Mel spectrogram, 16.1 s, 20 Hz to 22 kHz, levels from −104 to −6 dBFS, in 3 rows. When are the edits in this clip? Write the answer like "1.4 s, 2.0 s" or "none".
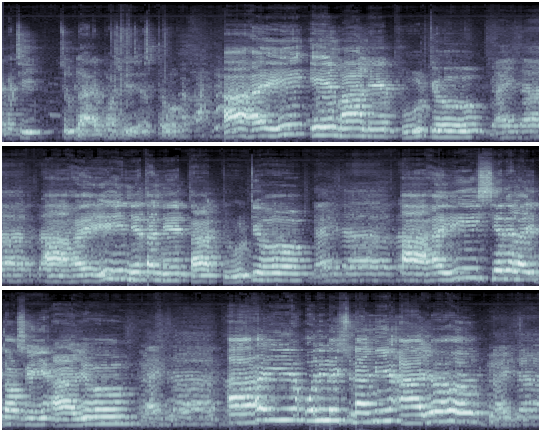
2.1 s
